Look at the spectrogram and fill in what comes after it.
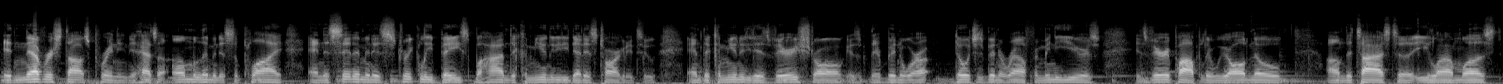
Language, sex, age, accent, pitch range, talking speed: English, male, 40-59, American, 95-110 Hz, 190 wpm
